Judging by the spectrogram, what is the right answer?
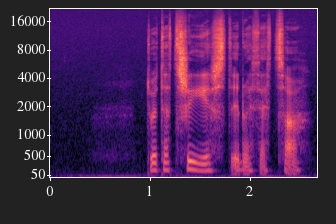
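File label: "trist" Welsh, spoken word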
